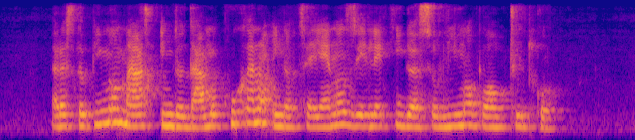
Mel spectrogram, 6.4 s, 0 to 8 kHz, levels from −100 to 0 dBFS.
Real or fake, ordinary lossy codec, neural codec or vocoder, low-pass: fake; AAC, 48 kbps; codec, 24 kHz, 3 kbps, HILCodec; 7.2 kHz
